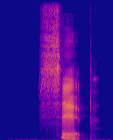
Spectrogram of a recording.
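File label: "sip", spoken word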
